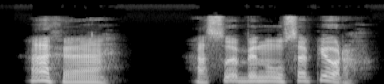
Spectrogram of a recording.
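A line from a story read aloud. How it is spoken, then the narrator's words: Snorting. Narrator (Russian): хмыкнул Геральт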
